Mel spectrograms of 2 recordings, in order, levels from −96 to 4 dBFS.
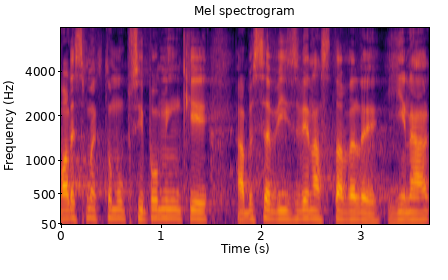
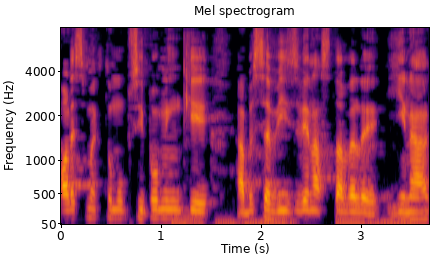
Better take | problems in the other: first | noise reduction (classical method Wiener filter)

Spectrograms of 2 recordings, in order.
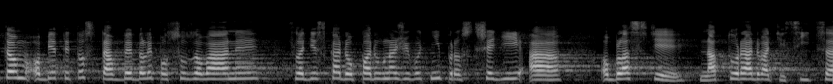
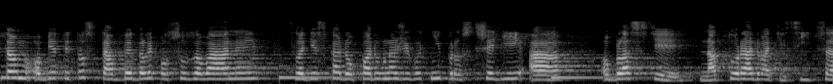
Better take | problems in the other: first | background sound (Tabla); 15 dB below the speech // room echo; dies away in 0.6 s

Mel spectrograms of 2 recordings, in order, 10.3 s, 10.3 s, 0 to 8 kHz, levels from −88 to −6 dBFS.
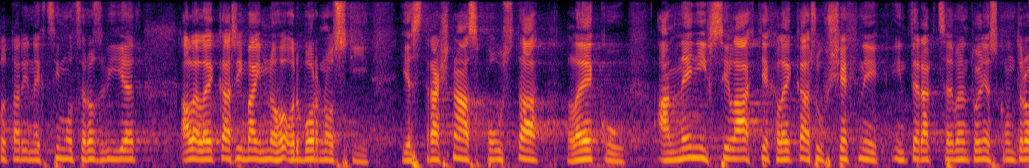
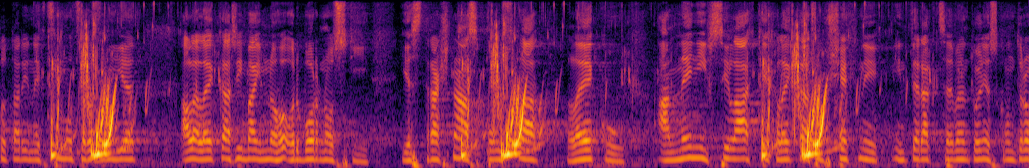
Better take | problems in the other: first | background sound (Water / Splash, splatter); 4 dB above the speech

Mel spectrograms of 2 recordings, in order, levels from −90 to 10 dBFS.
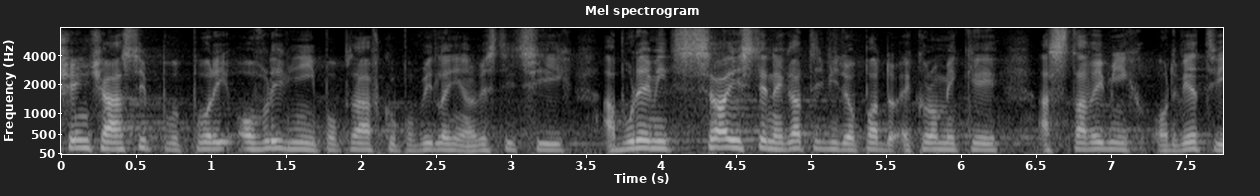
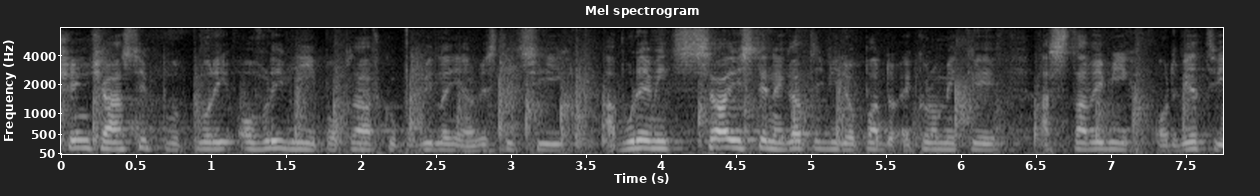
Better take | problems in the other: first | background sound (Run); 13 dB below the speech // room echo; dies away in 0.3 s

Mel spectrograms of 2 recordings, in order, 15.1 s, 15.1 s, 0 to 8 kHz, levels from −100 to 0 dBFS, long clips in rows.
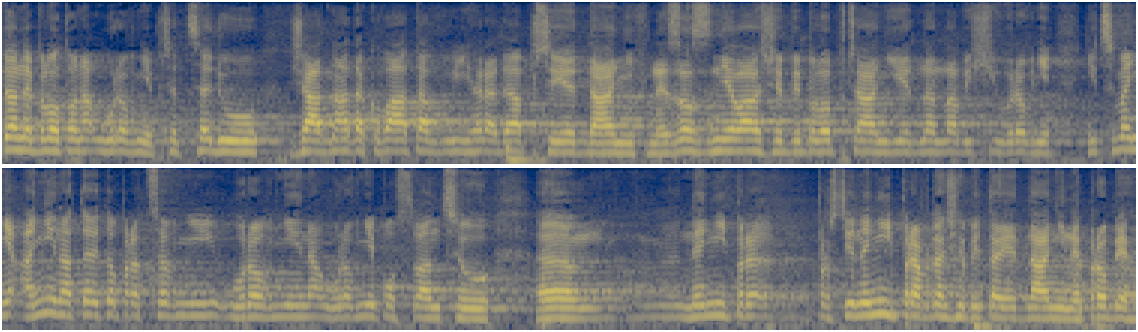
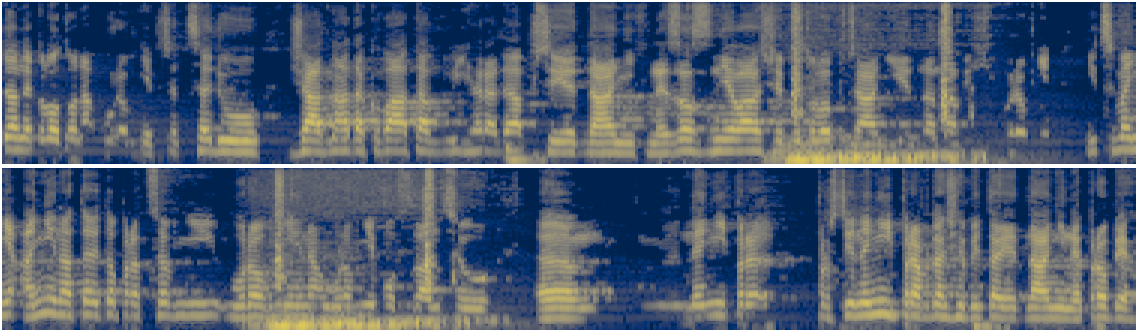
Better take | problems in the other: first | noise reduction (classical method spectral subtraction)

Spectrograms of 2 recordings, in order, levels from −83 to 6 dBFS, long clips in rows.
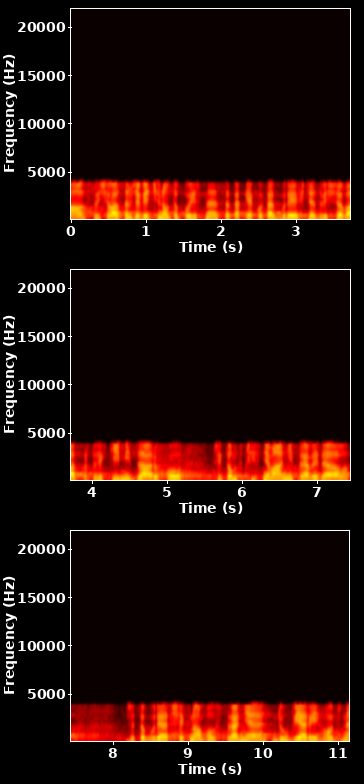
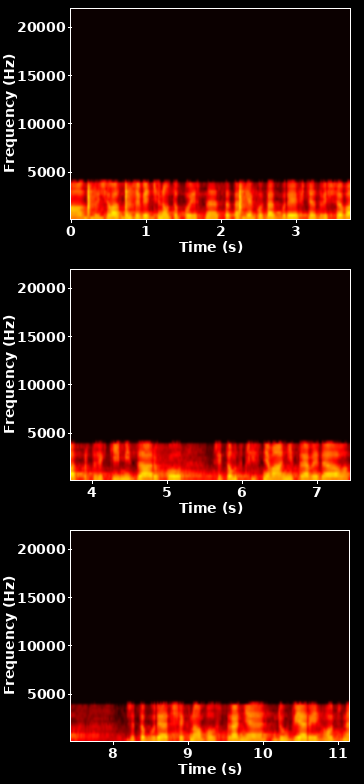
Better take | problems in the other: first | background sound (Cutlery, silverware); 4 dB above the speech

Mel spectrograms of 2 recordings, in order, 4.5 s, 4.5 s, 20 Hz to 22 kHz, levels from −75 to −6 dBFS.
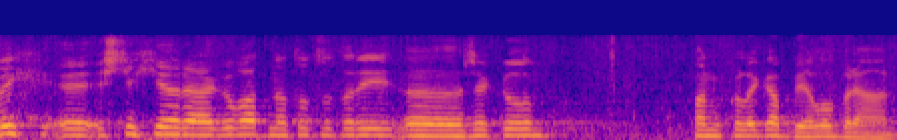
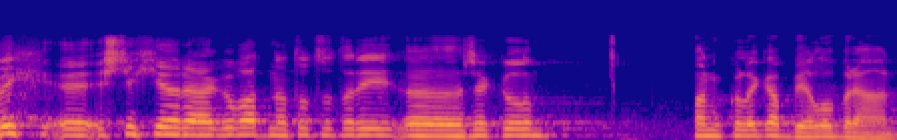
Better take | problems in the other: second | background sound (Rain + Vehicle); 17 dB below the speech

